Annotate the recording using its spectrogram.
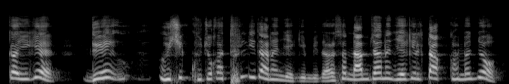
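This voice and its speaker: Animated middle-aged man preaching to a congregation. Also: very high voice, quick pace. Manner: animated, acts out dialogues, constant rhetorical check-ins; swings from hushed asides to loud bursts. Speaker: pastor. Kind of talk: lively church seminar talk. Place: church sanctuary.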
